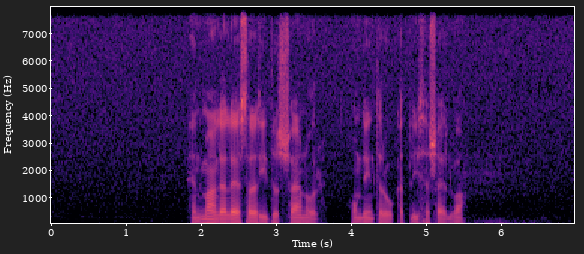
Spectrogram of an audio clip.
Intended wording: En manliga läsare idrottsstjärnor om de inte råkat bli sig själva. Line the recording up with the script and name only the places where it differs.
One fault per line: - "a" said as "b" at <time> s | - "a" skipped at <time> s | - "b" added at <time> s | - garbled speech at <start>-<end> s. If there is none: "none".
none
